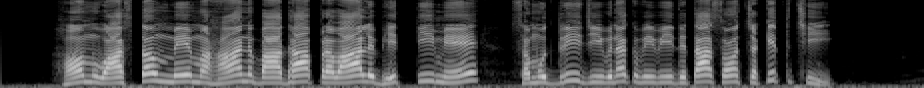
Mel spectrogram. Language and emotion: Maithili, surprised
